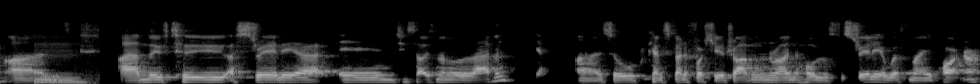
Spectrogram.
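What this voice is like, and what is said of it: Irish accent. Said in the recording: “there's an accent there”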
